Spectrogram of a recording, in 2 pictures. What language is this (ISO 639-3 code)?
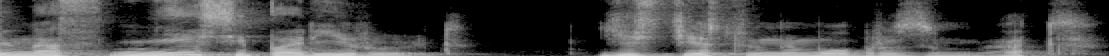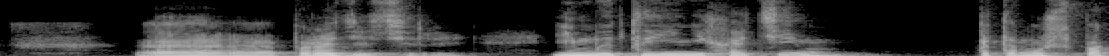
rus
